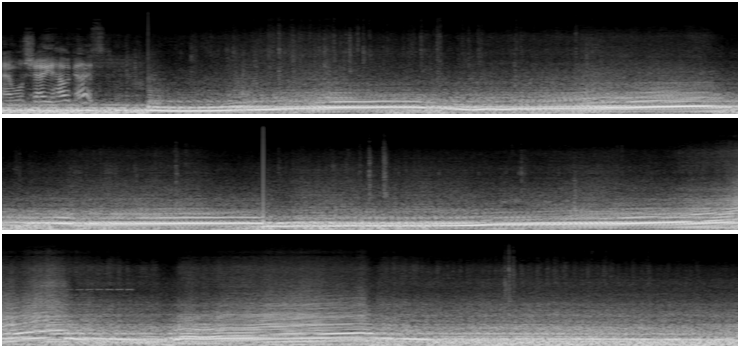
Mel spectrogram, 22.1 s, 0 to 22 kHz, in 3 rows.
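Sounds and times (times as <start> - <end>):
car engine accelerating: 0.0 - 22.0.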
